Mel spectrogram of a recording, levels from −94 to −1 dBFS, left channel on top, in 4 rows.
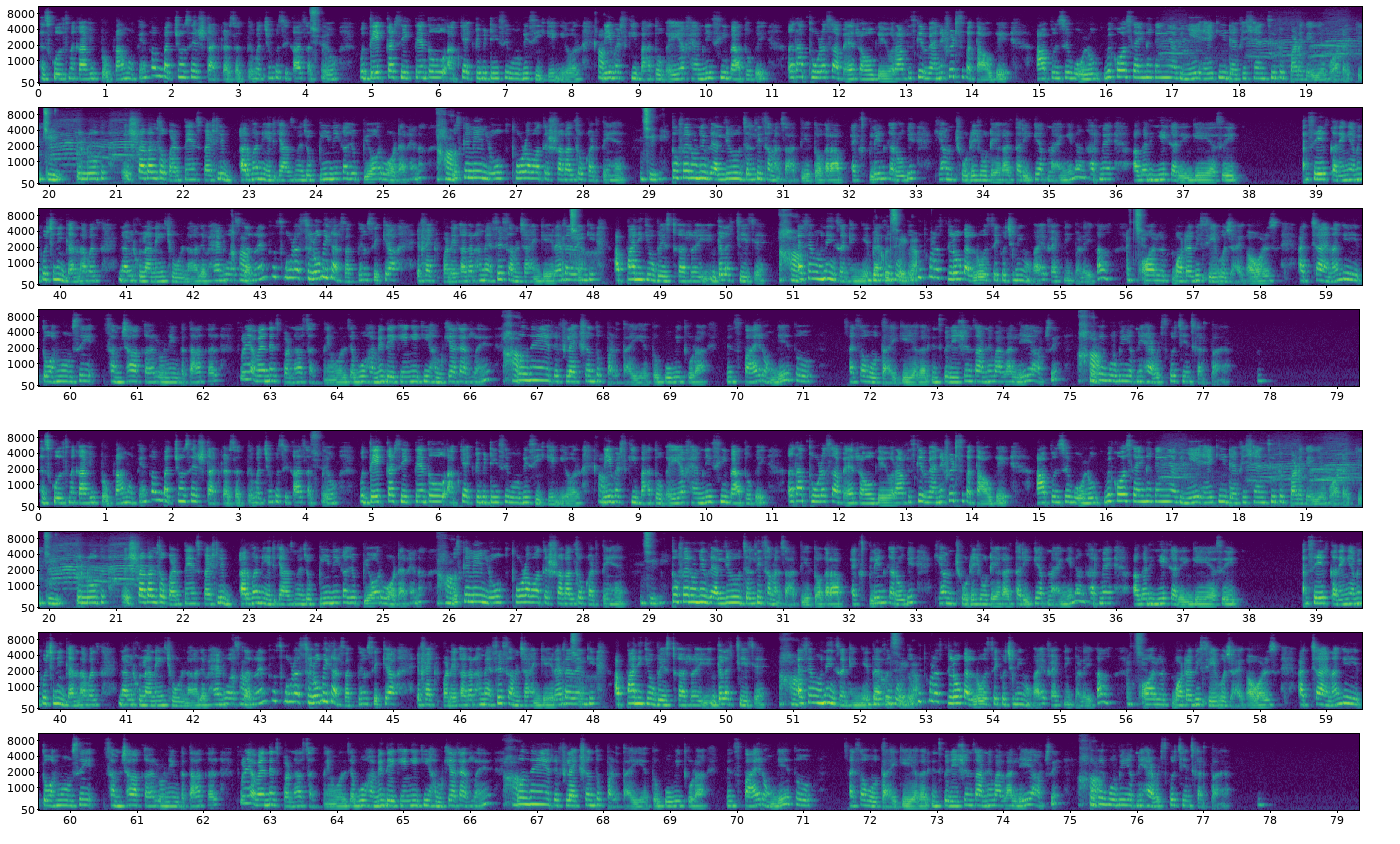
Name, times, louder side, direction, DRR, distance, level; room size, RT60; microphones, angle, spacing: voice 1, 0.0-4.4 4.8-10.9 11.2-19.9 20.4-25.6 26.0-28.6 29.3-37.8 38.8-43.1 43.3-50.6 51.1-52.6 53.0-55.7 56.2-62.2 62.5-66.3 66.7-69.5 69.8-71.1 71.7-74.8 75.3-77.4, right 1 dB, 15° right, 0.3 m, -26 dB
sound 1, 16.5-21.7, right 3 dB, 90° right, 0.7 m, -39 dB
voice 2, 19.8-20.2 25.8-26.1 28.9-29.3 42.7-42.9 47.6-47.9 50.8-51.2 52.1-52.9 56.1-56.4 66.5-66.8 75.1-75.5 77.8-77.9, left 3 dB, 65° left, 0.4 m, -27 dB
2.1 x 2.0 x 3.0 m
head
